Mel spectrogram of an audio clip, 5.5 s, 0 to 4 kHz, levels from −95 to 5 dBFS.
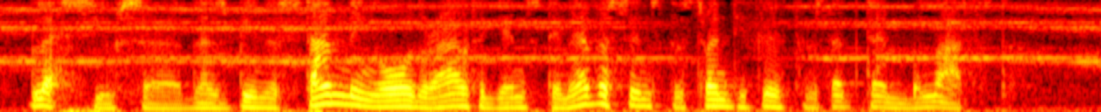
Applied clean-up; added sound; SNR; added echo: none; Screech; 18 dB; none.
